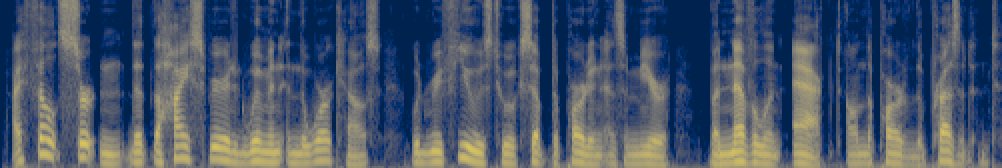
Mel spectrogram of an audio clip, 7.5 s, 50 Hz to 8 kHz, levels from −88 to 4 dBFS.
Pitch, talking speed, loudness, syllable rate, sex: 125 Hz, 225 wpm, -20 LUFS, 6.5 syllables/s, male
